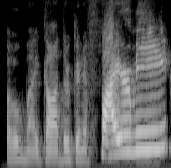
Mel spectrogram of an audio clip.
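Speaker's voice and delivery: hammed-up rising wail; mock panic climbing high and loud; retold panic. Actor retelling her fear of being fired, mock panicked wail. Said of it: "I was like".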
